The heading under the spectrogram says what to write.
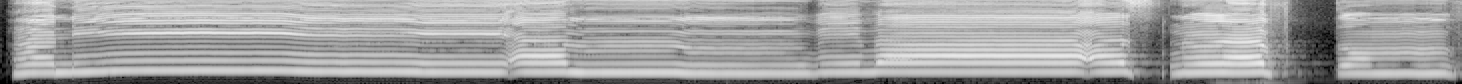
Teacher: یا مد نی 5 الف کے برابر نی کو کھینچتے ہوئے حمزہ کو میم کے ساتھ ملانا ہے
